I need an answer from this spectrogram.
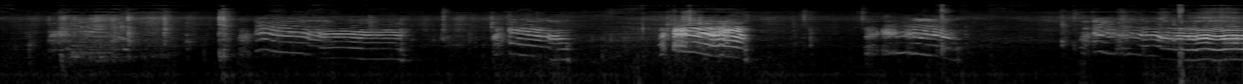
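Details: Kuro (Yongo), a retired boss cat that long ruled a residential area, now in end-of-life care indoors, gives loud harsh screeching cries: several drawn-out, wavering calls that slide downward, separated by short pauses.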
